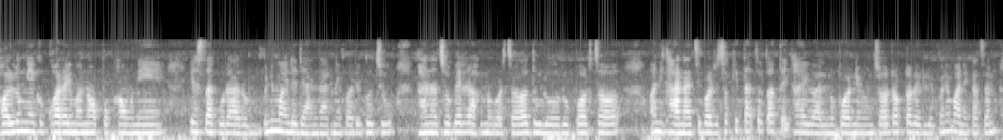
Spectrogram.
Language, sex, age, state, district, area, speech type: Nepali, female, 30-45, West Bengal, Kalimpong, rural, spontaneous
